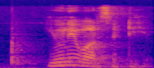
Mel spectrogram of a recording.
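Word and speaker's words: university: आया है, वावेल है, लेकिन इसका प्रोनाउंसिएशन यू, ये इसका प्रोनाउंसिएशन वाई यू है एक्चुअली।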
